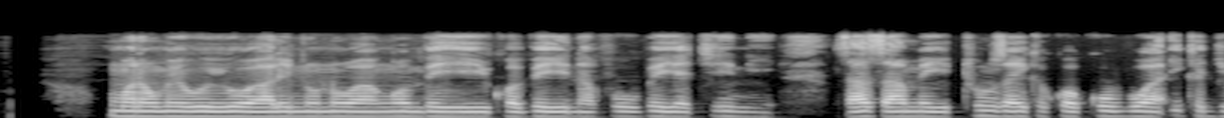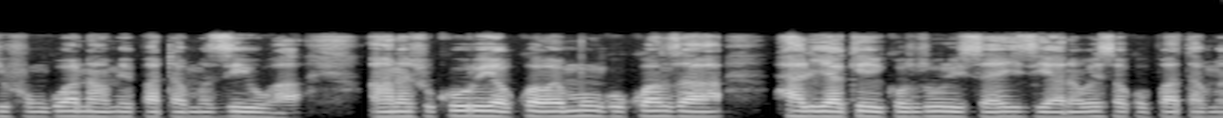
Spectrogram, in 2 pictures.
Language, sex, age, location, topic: Swahili, female, 36-49, Wajir, agriculture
